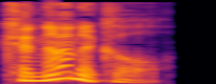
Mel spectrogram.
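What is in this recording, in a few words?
"canonical", British English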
